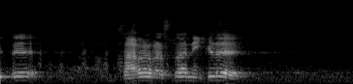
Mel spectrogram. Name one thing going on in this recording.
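An elderly man speaks calmly into a microphone over a loudspeaker.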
